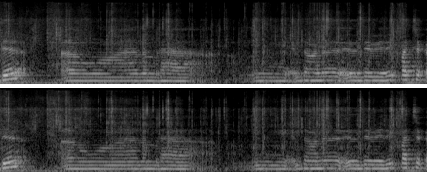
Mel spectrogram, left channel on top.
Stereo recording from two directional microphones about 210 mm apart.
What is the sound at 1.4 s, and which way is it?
Speech, 15° right (ahead or behind).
